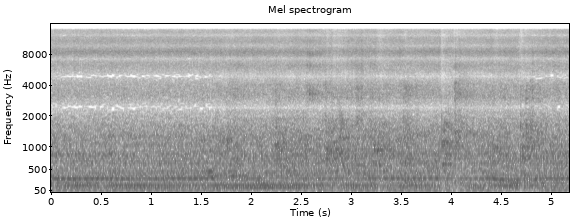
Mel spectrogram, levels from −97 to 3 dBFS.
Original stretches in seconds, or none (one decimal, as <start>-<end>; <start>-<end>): 0.0-1.6; 4.7-5.2

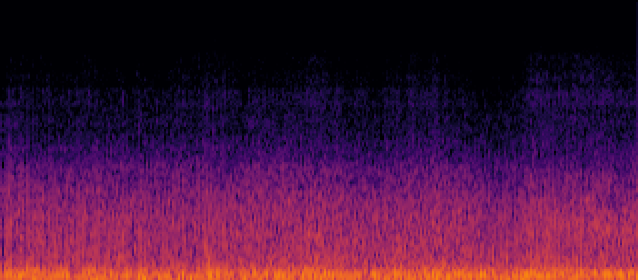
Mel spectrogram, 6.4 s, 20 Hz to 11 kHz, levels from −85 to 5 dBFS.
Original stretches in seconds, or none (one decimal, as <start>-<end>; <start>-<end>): 2.3-4.7; 5.9-6.4

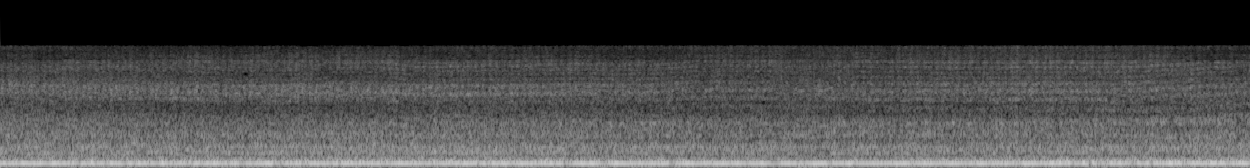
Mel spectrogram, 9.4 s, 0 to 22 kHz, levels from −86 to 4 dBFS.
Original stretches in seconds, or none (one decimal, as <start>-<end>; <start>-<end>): 0.0-5.8; 6.4-9.4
